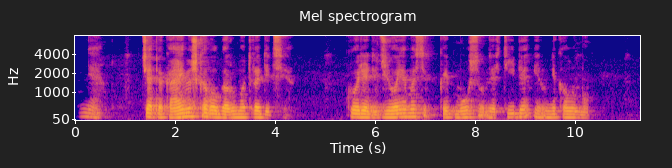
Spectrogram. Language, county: Lithuanian, Panevėžys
